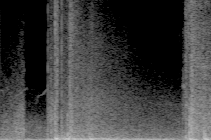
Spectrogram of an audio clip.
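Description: Bursts of machine gun fire in a competitive multiplayer shooter match, two loud rattling volleys near the start and the end with a quieter lull between them and no voices.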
